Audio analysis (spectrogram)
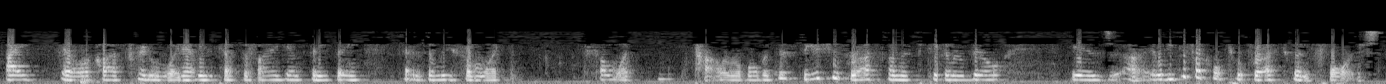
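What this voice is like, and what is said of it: Squeaky voice with a cold. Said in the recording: “I have a cold, so you'll just have to kind of tolerate my squeaky voice.”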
